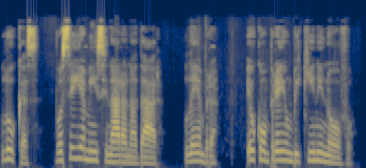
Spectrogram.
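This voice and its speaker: A woman's voice: fairly low pitch, expressive, quick pace, dark tone, no room sound, studio quality. A woman doing a sugary, two-faced young woman. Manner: sugary, with hidden barbs. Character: sweet-talking manipulative young woman, falsely innocent.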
